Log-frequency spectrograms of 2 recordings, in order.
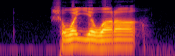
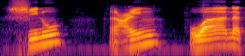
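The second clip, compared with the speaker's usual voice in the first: شینو lifted, pause, then very drawn-out عنوانک; slow, broken up; slower than usual. Shown as a demonstration. Teacher breaking down the address question, slow and broken up. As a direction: dictate it piece by piece, very slowly. Repeats phrase slowly in pieces.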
